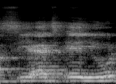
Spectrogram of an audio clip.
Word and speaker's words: chauffeur: The CHAUFFEUR, what is the pronunciation of this word?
